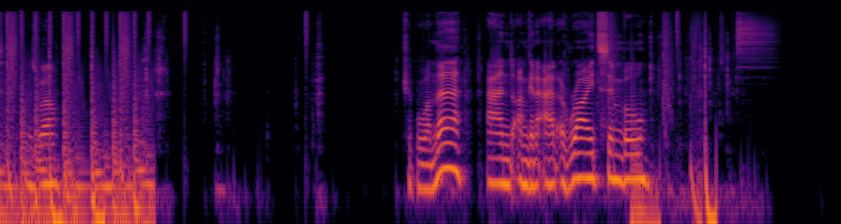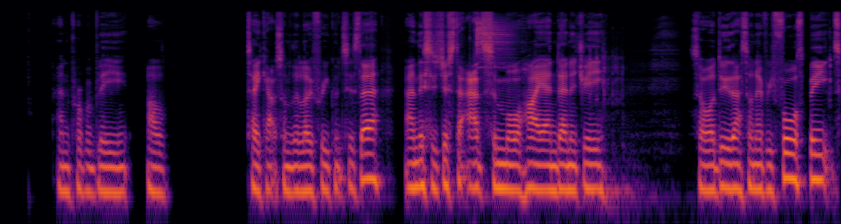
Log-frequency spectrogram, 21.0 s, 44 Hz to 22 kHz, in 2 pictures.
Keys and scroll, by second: 1.9 space, 4.0 super+BackSpace, 4.6 super+BackSpace, 4.9 super+v, 5.7 shift+super+Tab, 7.9 Up, 18.0 super+d.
